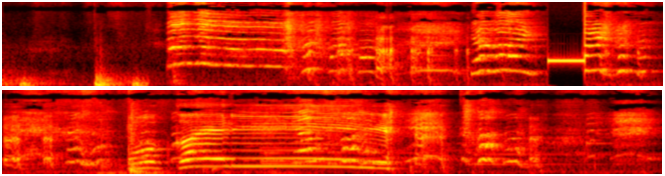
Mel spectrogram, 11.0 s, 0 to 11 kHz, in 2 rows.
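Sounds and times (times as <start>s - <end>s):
low thumps: 0.0s - 1.4s
censor bleep: 4.6s - 4.9s
high-pitched voice exclaiming and laughing: 6.8s - 8.9s.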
